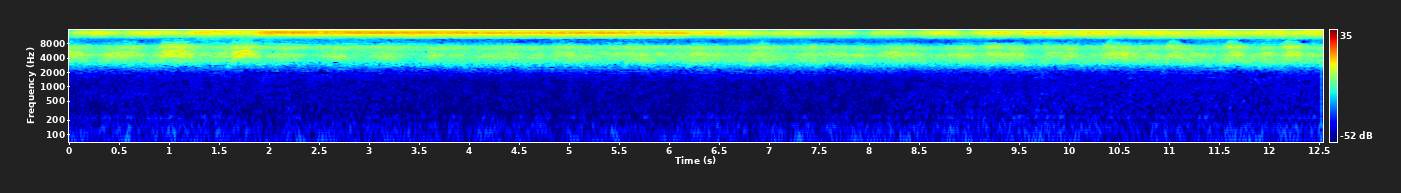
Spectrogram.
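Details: Cicadas at daybreak in midsummer produce a sustained, sizzling high drone that wavers in intensity, slightly louder in the first seconds, without pauses or other noticeable sounds.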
